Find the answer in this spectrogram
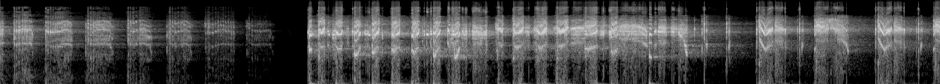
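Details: Swiftlet calls of the kind used by hunters to lure swiftlets: loud, high buzzy chirps in rapid bursts, about two per second, pausing briefly near three seconds, then a dense run of twittering clicks.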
